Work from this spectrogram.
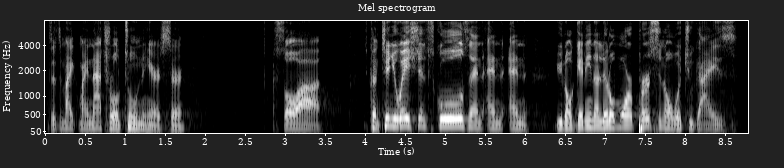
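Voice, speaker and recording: A loud middle-aged man from East Los Angeles speaks to students as a hype man, his voice resonant and clear. He repeats and restarts words as he goes, talking into a handheld mic. The long reverb of a big school hall hangs behind every word. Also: medium pitch, moderate pace. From East Los Angeles, USA. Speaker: ring announcer speaking at a school assembly. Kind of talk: motivational speech to students. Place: school auditorium.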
